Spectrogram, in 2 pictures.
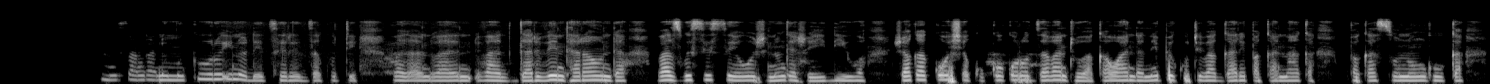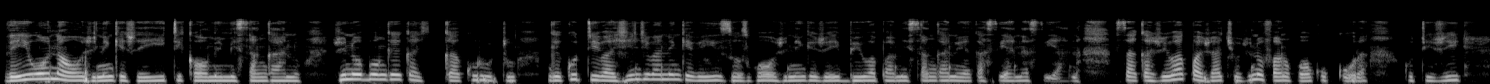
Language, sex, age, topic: Ndau, female, 36-49, education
